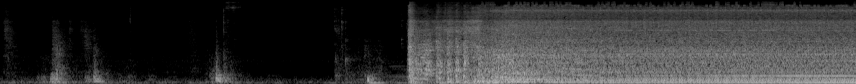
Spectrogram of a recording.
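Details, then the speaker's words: Lexus LS460 in for misfire, after the fix is put in; several starter bursts, then a steady even idle with no stumble; check light still on for camshaft actuator circuit. "Oh yeah. That sounds amazing. Clear these codes out."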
